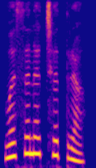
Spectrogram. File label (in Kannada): "ವಸನಚ್ಛತ್ರ", kannada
